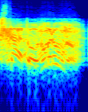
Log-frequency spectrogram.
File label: chat, speech it; War Thunder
